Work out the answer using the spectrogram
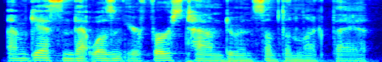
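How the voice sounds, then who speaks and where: A man's voice: deep voice, fairly even intonation, moderate pace, a little hiss or hum, lightly acted. A man playing an awkward, earnest teenage boy who talks hesitantly in an amateur audio drama. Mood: hesitant, gentle.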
